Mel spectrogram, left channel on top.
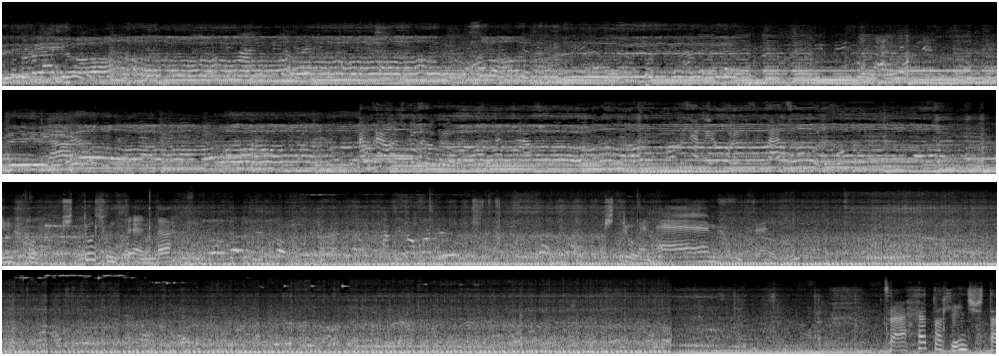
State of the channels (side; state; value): both; different; correlation 0.00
